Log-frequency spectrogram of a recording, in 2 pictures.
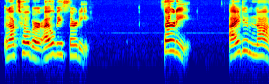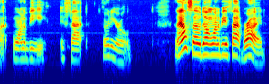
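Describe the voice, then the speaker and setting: A woman, congested and nasal from a cold, rambling frankly through a casual vlog, swearing and laughing at herself. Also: mid-range voice. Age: late 20s. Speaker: vlogger.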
